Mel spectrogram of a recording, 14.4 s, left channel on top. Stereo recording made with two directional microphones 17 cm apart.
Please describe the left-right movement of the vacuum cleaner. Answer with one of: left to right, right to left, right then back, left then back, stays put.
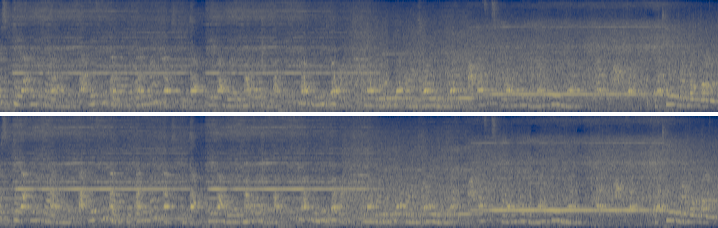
stays put.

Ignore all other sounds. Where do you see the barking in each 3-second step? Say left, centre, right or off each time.
right, centre, left, left, left.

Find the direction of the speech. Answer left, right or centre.
centre.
